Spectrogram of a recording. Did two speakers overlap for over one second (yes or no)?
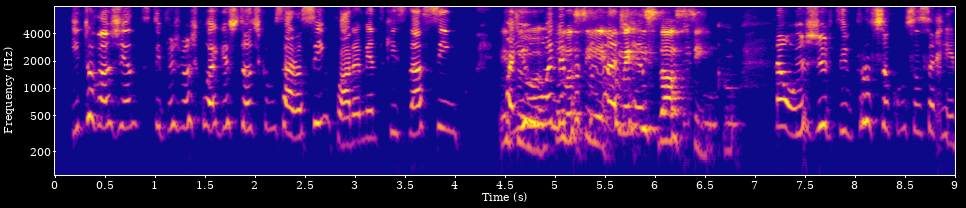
yes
